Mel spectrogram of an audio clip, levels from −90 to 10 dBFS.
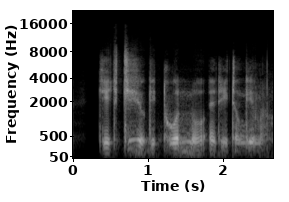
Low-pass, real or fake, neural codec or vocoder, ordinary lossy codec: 19.8 kHz; fake; autoencoder, 48 kHz, 32 numbers a frame, DAC-VAE, trained on Japanese speech; MP3, 96 kbps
